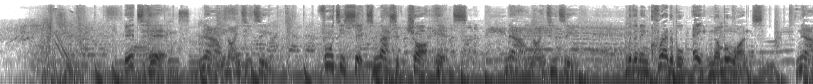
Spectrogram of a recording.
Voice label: Commercials

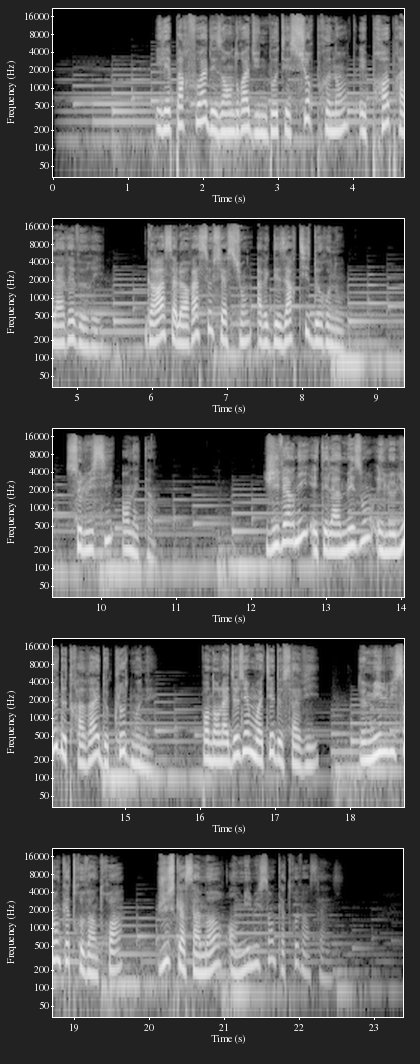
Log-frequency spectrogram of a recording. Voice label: French

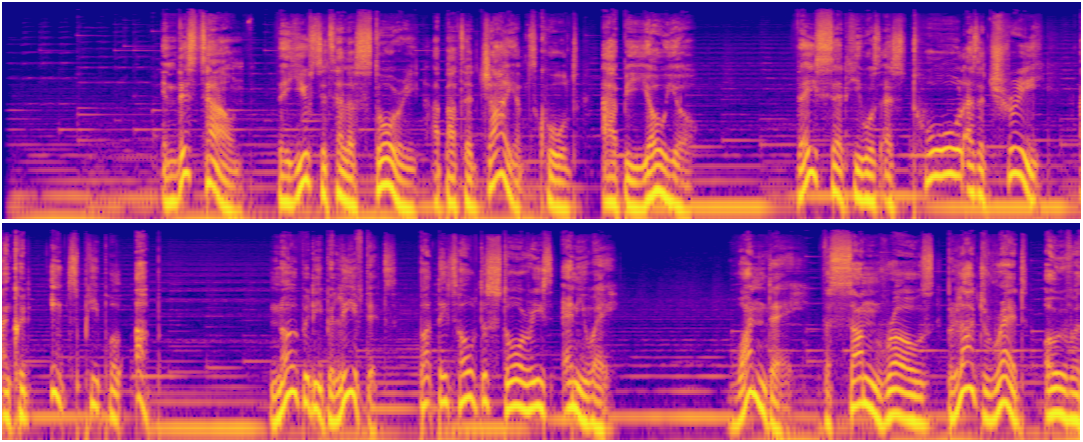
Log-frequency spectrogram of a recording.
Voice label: Narration, black british

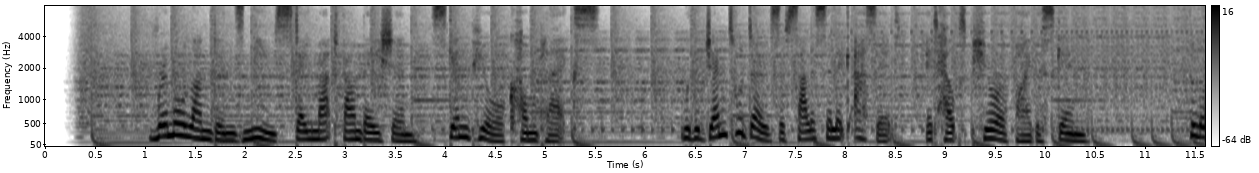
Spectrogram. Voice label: Commercial

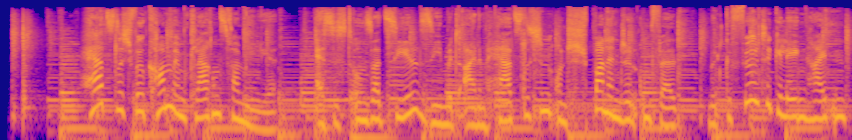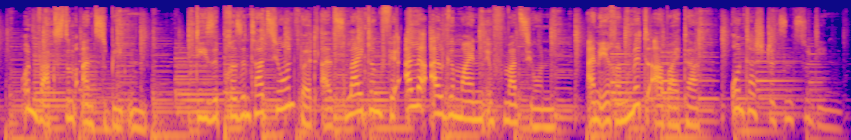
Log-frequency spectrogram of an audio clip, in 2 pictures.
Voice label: German

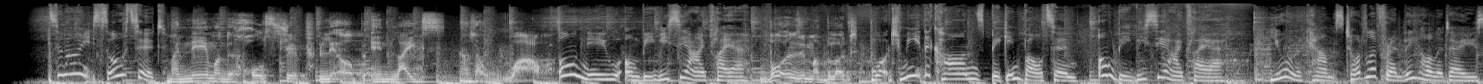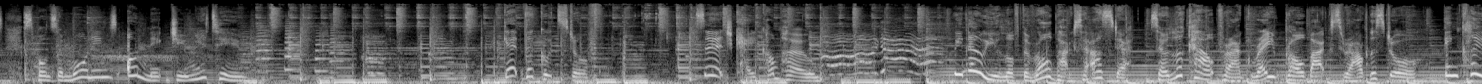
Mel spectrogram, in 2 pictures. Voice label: commercial

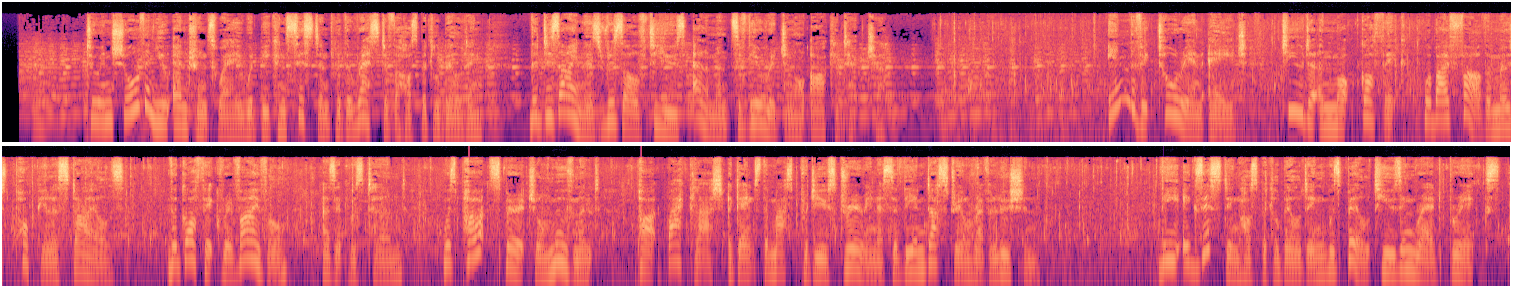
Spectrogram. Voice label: Narration, Mid-tone. Witty & versatile; 20s-50s; everything from RP to African and beyond

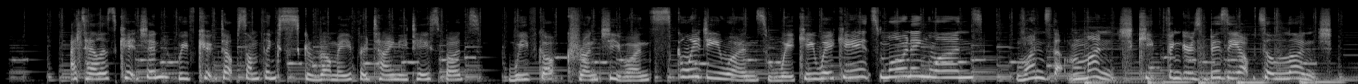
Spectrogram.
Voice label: Commercials, female

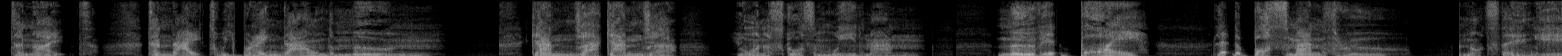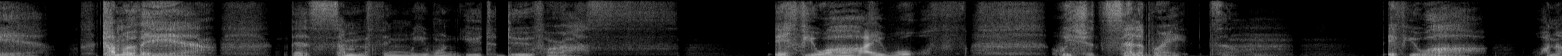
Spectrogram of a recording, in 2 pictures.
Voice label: Character

